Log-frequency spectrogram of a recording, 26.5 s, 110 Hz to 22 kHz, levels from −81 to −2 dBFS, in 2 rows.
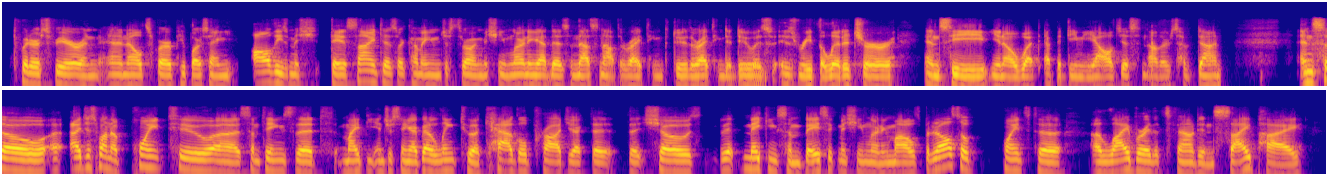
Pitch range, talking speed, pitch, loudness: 110-135 Hz, 215 wpm, 120 Hz, -15 LUFS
